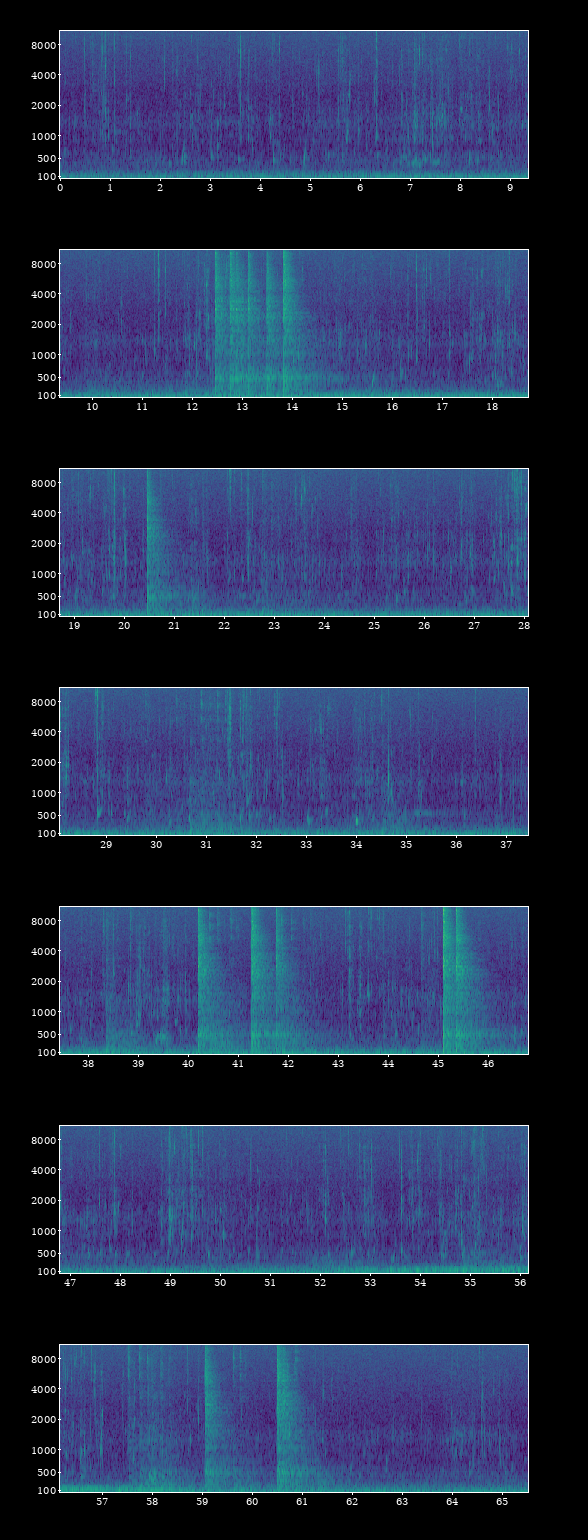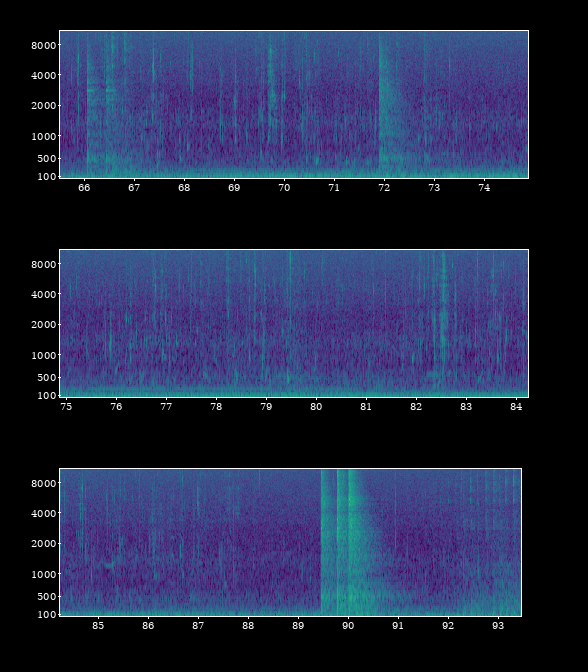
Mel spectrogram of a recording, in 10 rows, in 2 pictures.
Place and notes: Inside the Saemangeum seawall, a 7ft steel sheet wall runs beside new roading into the tidal wetland.
Jeollabuk-do, South Korea, 4 May 2017, 05:15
